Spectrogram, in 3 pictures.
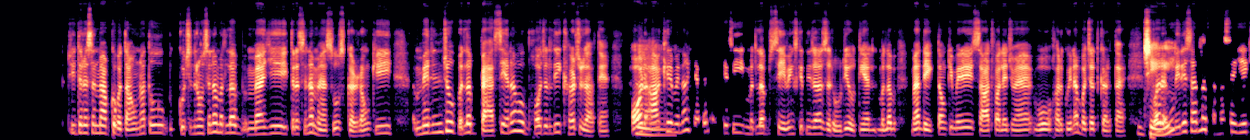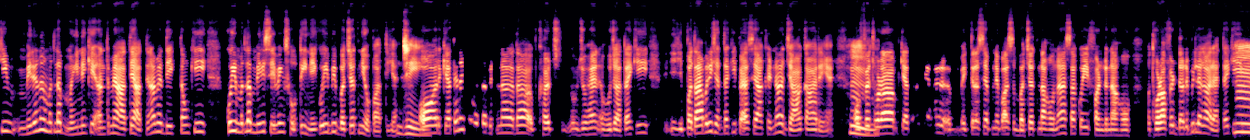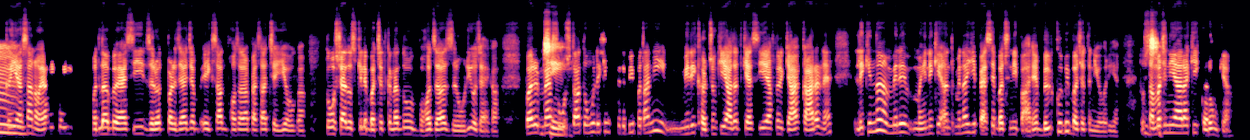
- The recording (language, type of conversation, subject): Hindi, advice, महीने के अंत में बचत न बच पाना
- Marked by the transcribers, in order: in English: "सेविंग्स"; in English: "सेविंग्स"; in English: "फंड"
